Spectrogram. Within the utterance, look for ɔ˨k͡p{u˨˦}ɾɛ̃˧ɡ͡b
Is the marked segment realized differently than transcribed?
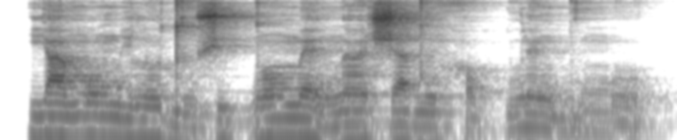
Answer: no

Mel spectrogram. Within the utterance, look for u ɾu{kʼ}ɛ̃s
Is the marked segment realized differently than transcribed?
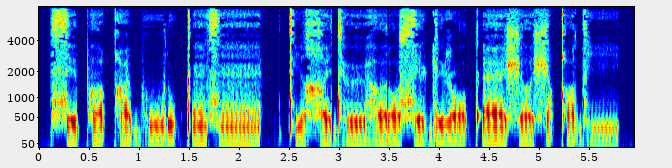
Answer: no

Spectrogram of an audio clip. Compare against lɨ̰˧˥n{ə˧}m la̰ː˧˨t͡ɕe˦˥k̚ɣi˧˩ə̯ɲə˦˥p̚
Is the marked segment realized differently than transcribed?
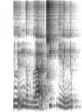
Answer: yes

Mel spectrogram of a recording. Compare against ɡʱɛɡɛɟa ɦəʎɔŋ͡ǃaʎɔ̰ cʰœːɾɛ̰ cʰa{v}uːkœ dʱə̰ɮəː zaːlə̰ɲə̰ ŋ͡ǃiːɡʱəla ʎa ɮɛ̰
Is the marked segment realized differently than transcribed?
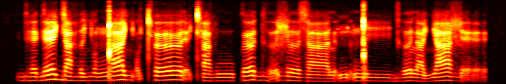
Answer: no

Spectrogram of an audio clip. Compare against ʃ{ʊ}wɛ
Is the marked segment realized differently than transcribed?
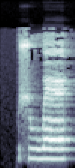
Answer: yes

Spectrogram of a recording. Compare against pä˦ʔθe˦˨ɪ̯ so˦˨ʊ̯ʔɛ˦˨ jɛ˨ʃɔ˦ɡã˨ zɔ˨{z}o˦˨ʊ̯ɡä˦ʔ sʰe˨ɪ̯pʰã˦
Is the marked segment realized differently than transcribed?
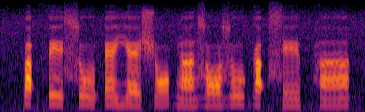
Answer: no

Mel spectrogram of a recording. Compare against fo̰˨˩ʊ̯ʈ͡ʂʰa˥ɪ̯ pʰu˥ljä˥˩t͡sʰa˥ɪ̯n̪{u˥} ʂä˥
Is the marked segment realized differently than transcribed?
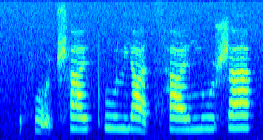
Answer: no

